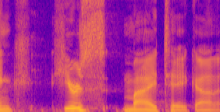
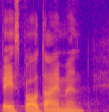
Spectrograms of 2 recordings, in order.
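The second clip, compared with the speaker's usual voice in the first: normal talking voice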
